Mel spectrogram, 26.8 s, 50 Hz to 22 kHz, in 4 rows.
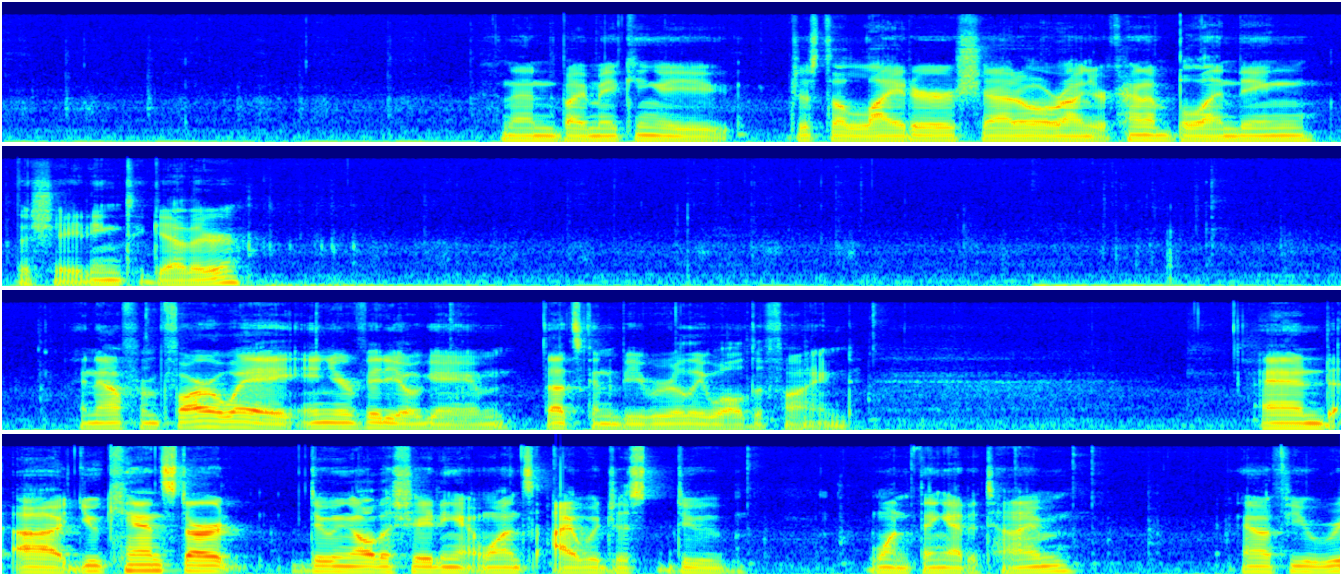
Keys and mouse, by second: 0.0 drag, 0.4 drag, 0.8 drag, 1.2 drag, 1.5 drag, 2.0 drag, 2.4 drag, 2.8 drag, 3.2 drag, 3.6 drag, 4.0 drag, 4.4 drag, 4.8 drag, 5.2 drag, 5.6 drag, 6.0-6.4 drag, 6.8 drag, 7.1-7.5 drag, 7.8 [, 8.0 [, 8.2 [, 8.3 [, 8.5 drag, 8.8 drag, 9.2 drag, 9.6 drag, 10.1 drag, 10.5 drag, 10.9 click, 14.1-15.7 middle drag, 17.8-19.3 middle drag, 22.9-23.8 middle drag, 24.6 middle click, 25.4 middle click.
